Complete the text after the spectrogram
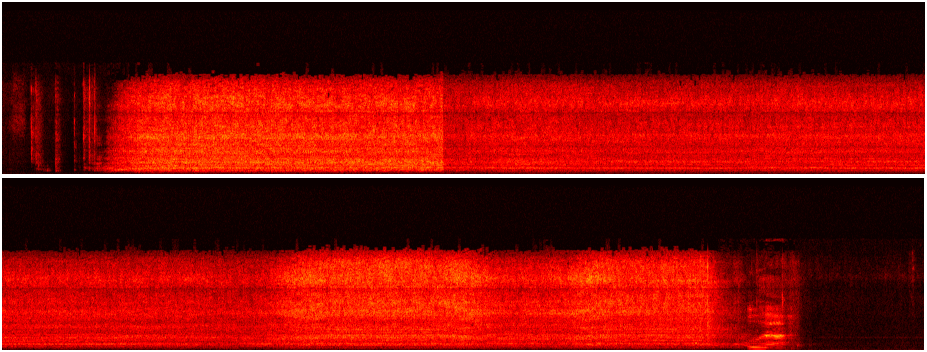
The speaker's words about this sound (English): I can feel it. It's drying my hair at the speed of light.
